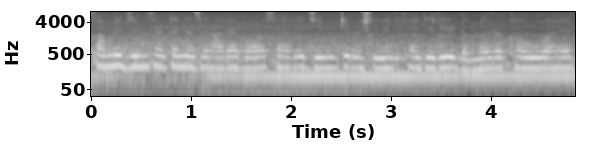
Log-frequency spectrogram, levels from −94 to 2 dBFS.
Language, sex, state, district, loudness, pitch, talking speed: Hindi, male, Chhattisgarh, Raipur, -15 LUFS, 205 Hz, 245 wpm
